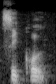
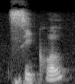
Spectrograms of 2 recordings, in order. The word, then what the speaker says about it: SQL: languages the main database language sequel pronounced age sequel and written age SQL SQL a structured query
